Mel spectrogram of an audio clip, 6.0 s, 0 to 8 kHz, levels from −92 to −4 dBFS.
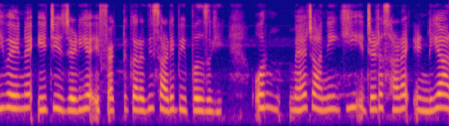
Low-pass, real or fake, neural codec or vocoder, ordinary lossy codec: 7.2 kHz; real; none; none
